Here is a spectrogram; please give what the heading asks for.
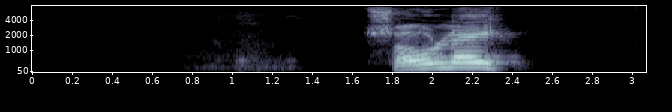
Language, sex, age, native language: Icelandic, male, 70-79, Icelandic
